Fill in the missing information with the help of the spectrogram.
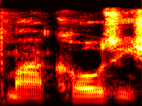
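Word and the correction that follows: Micozzi: And his name is pronounced Mikosi, in case Mikosi.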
